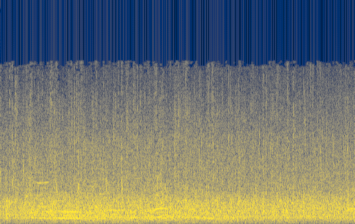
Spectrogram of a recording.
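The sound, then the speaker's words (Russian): A large concert audience applauds a song loudly and steadily, dense overlapping clapping that holds at full strength for the whole few seconds without letting up. “Какая тишина, но никто не хлопает. Неужели песня не понравилась?”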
